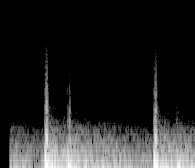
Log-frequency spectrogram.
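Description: Heartbeat sound effect: low double thumps over a low rumble, one 'lub-dub' pair about half a second in and the next beginning near the end.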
